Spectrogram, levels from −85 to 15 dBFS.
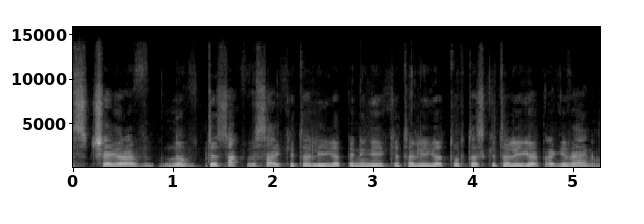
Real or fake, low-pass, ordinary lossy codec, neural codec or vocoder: fake; 14.4 kHz; AAC, 64 kbps; vocoder, 44.1 kHz, 128 mel bands, Pupu-Vocoder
